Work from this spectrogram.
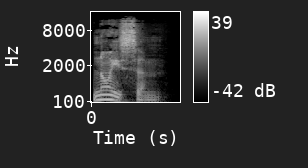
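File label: "noisome", British English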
